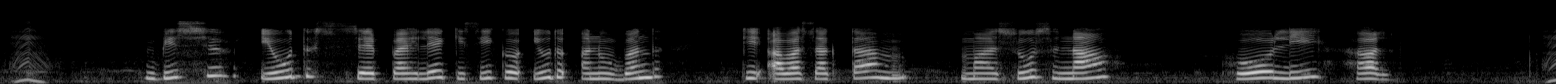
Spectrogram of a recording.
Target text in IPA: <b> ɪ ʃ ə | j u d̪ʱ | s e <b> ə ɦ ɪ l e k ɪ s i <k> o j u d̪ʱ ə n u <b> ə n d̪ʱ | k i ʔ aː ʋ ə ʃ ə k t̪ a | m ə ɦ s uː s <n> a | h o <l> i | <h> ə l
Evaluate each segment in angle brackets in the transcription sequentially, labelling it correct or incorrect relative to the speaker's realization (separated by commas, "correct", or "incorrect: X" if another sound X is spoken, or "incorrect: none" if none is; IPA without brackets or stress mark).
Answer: correct, incorrect: p, correct, correct, correct, correct, correct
